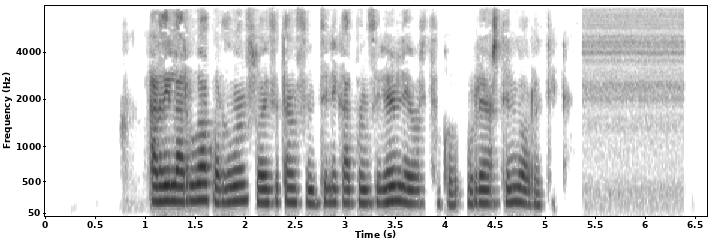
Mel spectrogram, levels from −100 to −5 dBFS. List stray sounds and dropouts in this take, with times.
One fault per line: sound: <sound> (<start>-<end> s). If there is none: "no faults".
no faults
